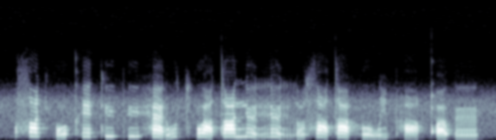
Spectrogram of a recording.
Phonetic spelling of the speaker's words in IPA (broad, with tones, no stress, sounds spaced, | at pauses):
sˤ ɑ˦ t͡ʃʼ o˩˧˩ kʰ e˦ tʼ y˦ pʼ y˦ h æ˦˨ ɾ u˦ t͡sʼ o˦˨ tˤ i˦ n ø˦˨ r ø˦˨ r u˩˧˩ sˤ e˦˨ tˤ ɯ˦˨ h o˦˨ w i˦ pʰ ɑ˦˨ qʼ o˦˨ ʔ ø˦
